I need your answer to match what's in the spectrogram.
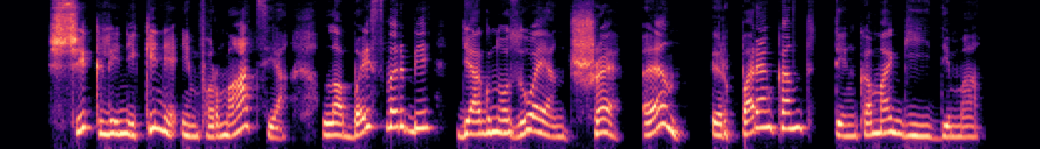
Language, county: Lithuanian, Klaipėda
